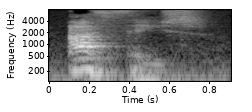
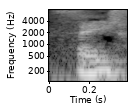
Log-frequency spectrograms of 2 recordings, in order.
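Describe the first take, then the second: First: The stress is on the first syllable. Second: The stress is on the last syllable. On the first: The speaker calls it wrong. "si no sería hacéis" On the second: The speaker calls it right. "Hacéis fuerte"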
